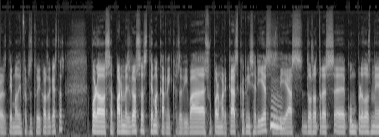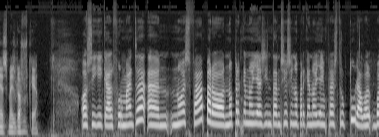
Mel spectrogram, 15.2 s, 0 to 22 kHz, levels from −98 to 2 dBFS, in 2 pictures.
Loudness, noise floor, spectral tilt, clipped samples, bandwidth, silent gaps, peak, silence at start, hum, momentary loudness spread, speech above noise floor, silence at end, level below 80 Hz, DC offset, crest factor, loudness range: -23 LUFS; -47 dBFS; -4.5 dB/octave; under 0.1%; over 20 kHz; none; 0 dBFS; 0 s; none; 12 LU; 24 dB; 0 s; -58 dBFS; under 0.1%; 24 dB; 6 LU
